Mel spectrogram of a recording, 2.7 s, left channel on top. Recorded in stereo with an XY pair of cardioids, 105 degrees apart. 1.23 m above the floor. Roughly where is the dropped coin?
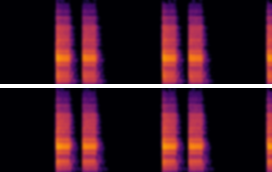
I don't hear a dropped coin.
